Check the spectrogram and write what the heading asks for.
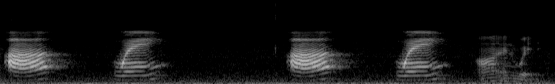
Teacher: yeah the pitch is rising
